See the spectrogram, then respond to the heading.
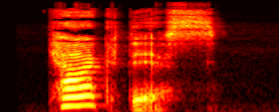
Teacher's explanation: Como es un sustantivo, debe tener el stress en la primera sílaba.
